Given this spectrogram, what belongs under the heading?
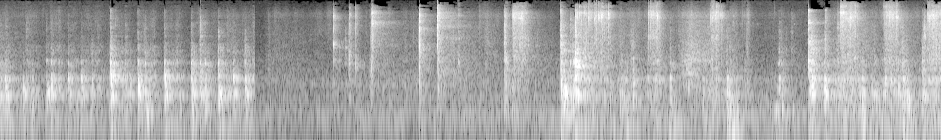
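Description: A torque wrench tightens connecting rod bolts in an engine rebuild, with sharp ratcheting clicks in bursts and short bright metallic snaps, close and loud, separated by brief quiet gaps, no talking.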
